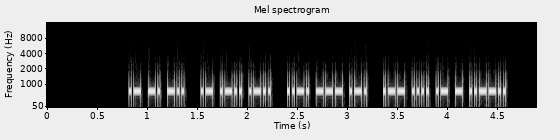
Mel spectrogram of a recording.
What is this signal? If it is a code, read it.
Morse code, heard as a keyed tone, about 50 wpm, 700 Hz. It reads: AND ALL FOR WHAT?
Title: Sentences from Top 100 Words 50wpm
